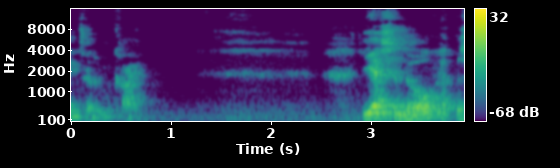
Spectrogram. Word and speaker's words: McKay: question do you get annoyed when people say okay instead of makai yes and no at the start i used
